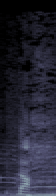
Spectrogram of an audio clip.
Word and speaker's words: DÀH!: Da. – Da es, como si fuera pues, andaluz.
